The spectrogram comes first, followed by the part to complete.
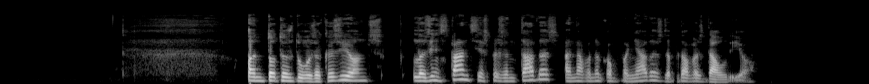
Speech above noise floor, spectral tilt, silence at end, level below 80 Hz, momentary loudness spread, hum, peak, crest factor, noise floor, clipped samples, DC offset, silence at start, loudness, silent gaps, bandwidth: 62 dB; -6 dB/octave; 1.2 s; -62 dBFS; 11 LU; none; 0 dBFS; 22 dB; -82 dBFS; under 0.1%; under 0.1%; 1.55 s; -21 LUFS; none; 11.5 kHz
